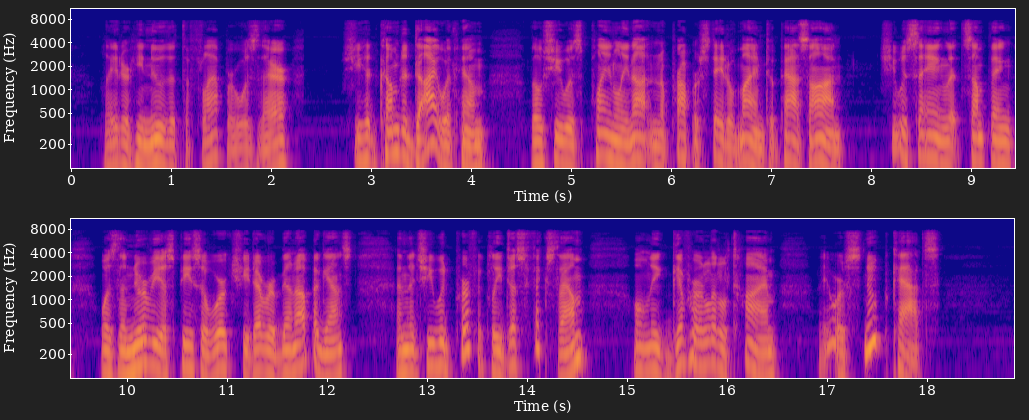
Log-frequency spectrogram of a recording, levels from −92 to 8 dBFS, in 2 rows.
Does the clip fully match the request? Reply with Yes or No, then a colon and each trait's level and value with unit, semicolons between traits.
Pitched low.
Yes: low, 115 Hz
